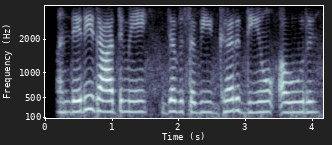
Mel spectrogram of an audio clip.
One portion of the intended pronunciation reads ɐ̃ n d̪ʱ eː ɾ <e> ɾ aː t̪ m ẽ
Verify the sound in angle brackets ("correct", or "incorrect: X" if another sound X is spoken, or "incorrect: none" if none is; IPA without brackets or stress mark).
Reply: incorrect: i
